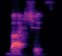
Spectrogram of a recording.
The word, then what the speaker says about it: Bayes: take what is called base analysis base analysis in Spanish base is pronounced bashes b-a-y-e-s based analysis the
